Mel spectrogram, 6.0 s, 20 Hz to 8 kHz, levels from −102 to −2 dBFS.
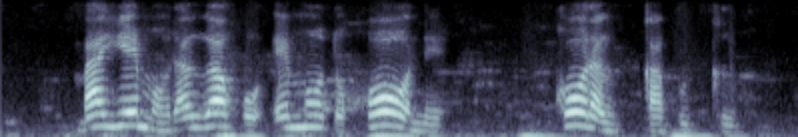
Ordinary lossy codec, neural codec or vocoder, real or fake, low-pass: Opus, 16 kbps; none; real; 7.2 kHz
